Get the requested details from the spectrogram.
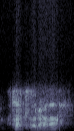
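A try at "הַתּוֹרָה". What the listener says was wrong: HaTorah, good.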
